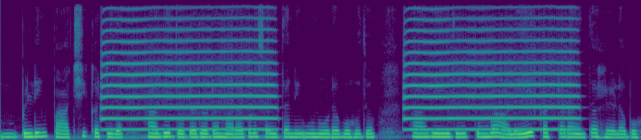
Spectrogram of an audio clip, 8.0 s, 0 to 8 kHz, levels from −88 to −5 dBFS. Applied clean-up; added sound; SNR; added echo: none; Trumpet; 5 dB; none.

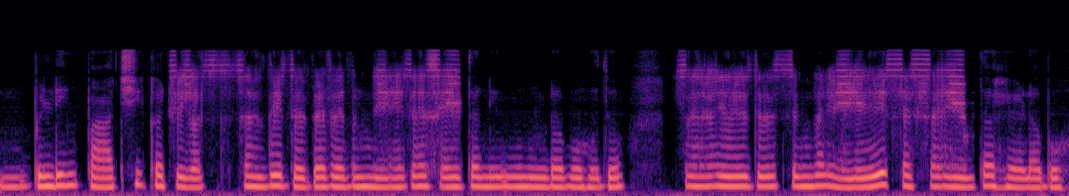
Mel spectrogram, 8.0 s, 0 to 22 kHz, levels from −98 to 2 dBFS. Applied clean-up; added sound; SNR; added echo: neural diffusion model UNIVERSE++.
